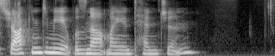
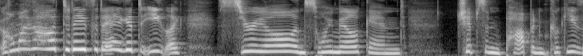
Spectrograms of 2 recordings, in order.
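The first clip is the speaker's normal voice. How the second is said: much higher, gushing and fast at first; giddy excitement; 7 semitones higher than usual. Retold or imitated. Waking on day thirty-one, squealing with giddy excitement. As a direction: squeal with joy at finally getting junk food. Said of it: "I was like".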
